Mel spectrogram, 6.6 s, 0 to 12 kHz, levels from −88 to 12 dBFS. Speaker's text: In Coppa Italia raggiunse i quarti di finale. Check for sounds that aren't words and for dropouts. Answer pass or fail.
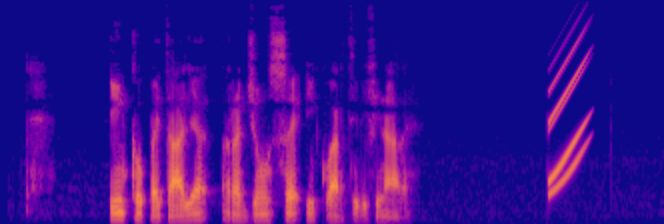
fail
